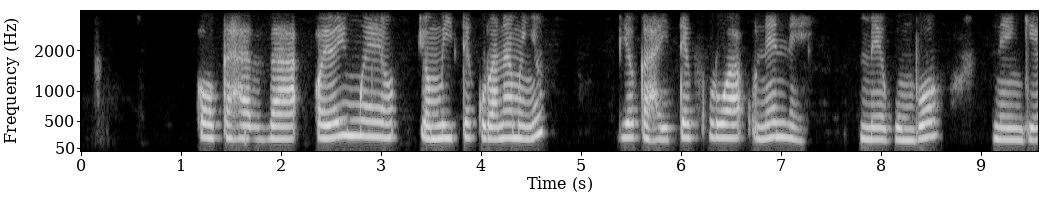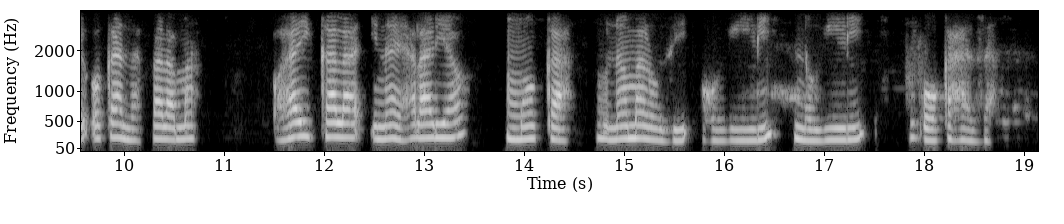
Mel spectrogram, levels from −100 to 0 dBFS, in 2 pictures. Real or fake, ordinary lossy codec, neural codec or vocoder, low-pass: real; Opus, 24 kbps; none; 3.6 kHz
